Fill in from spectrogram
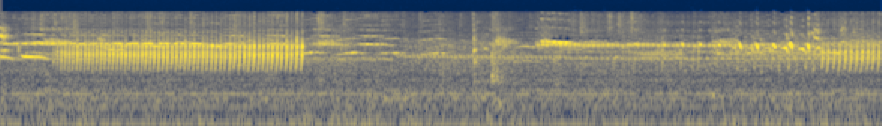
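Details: Waterslager canary song, one of several different birds: a long rapid rattling trill held for over two seconds, then softer warbled bubbling notes and a higher sustained trilled passage, with faint background hum.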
